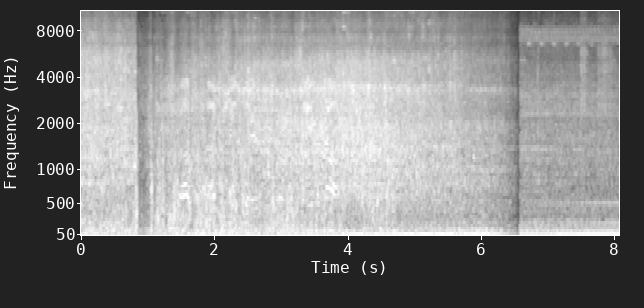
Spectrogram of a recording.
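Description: Truck running as it is driven across an old steel truss bridge: a steady engine and road rumble with wind noise. It breaks off abruptly twice, about a second in and near the end, and after the second break a steadier low drone takes over.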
